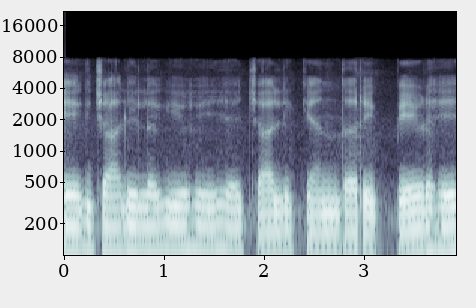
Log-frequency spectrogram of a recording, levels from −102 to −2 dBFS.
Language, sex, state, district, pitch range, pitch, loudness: Hindi, male, Bihar, Saran, 85-95 Hz, 95 Hz, -14 LUFS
